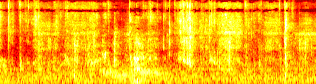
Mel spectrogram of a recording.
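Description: Someone biting and chewing a fried onion ring: soft, scattered crunches of the breaded coating, the loudest about two seconds in.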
